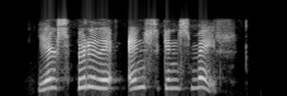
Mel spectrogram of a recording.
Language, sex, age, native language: Icelandic, female, 18-19, Icelandic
